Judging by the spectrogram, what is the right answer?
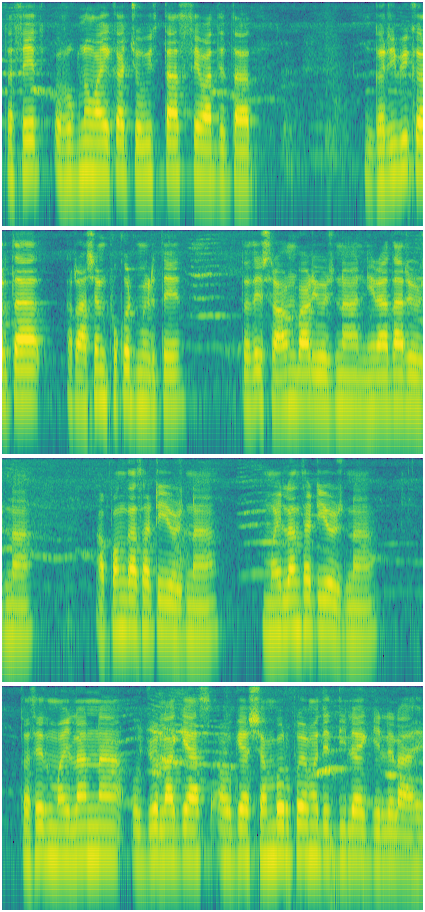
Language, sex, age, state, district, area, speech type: Marathi, male, 30-45, Maharashtra, Yavatmal, rural, spontaneous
